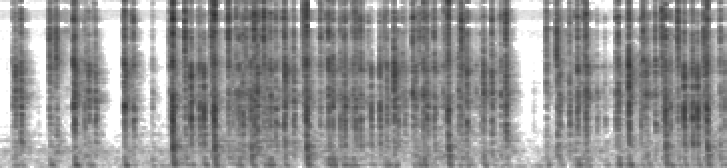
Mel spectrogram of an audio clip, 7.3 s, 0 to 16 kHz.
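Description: Fast, continuous typing with the fingertips of both hands on a SteelSeries Apex 7 TKL mechanical keyboard, which has plastic keycaps on a metal top plate and Red linear switches. The result is a dense run of short, bright plastic clacks with soft low thumps beneath, broken by brief pauses near one second and five seconds.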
